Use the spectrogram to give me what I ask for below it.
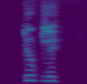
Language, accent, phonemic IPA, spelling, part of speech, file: French, France, /tu.pi/, toupie, noun, LL-Q150 (fra)-toupie.wav
- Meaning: top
